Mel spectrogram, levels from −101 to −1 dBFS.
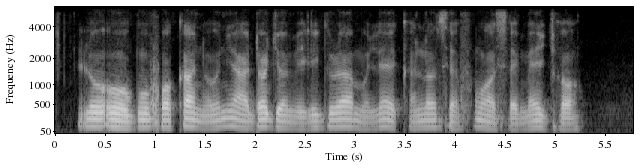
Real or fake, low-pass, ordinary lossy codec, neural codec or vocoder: fake; 5.4 kHz; Opus, 16 kbps; codec, 16 kHz, 8 kbps, FunCodec, trained on LibriTTS, 25 frames a second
